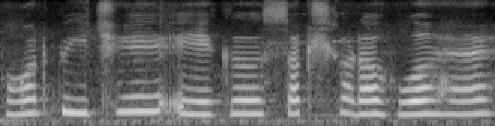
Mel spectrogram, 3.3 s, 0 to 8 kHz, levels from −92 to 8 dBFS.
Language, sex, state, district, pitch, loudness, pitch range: Hindi, female, Punjab, Kapurthala, 310 Hz, -17 LUFS, 305-325 Hz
